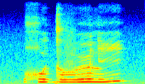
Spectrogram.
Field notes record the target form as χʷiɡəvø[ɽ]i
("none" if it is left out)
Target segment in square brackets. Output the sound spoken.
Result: l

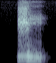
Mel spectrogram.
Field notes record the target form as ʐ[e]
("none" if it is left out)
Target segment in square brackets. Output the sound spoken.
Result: i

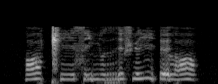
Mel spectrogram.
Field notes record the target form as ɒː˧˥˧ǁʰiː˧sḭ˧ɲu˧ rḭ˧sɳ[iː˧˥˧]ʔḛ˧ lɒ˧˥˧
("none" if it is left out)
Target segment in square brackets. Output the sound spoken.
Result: iː˧˥˧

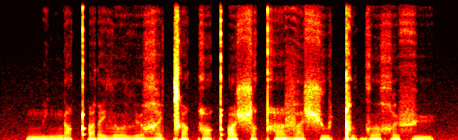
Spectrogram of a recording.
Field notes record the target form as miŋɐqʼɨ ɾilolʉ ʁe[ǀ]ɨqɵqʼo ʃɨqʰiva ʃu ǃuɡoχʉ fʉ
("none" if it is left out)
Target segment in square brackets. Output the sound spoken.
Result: ǀ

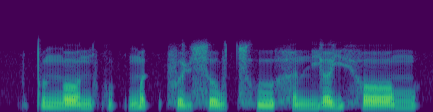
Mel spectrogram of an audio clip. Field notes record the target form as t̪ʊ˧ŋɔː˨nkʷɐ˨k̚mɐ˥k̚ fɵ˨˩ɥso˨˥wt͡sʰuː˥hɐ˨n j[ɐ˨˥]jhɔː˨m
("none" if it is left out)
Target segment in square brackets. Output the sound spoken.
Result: ɐ˨˥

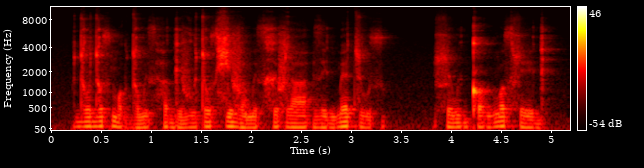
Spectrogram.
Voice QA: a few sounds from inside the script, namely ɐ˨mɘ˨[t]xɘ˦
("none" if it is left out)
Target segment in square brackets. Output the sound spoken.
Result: θ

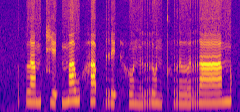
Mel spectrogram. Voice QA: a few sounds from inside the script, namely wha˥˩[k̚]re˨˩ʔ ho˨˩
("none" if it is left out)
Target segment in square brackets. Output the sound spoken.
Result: p̚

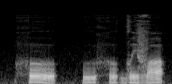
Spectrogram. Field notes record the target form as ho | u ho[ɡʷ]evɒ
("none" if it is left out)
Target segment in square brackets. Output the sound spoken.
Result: ɡʷ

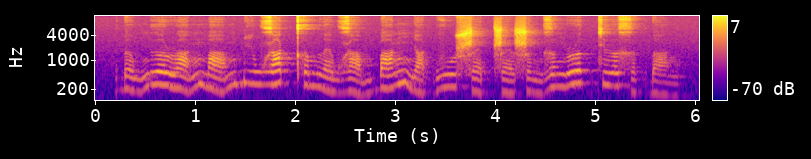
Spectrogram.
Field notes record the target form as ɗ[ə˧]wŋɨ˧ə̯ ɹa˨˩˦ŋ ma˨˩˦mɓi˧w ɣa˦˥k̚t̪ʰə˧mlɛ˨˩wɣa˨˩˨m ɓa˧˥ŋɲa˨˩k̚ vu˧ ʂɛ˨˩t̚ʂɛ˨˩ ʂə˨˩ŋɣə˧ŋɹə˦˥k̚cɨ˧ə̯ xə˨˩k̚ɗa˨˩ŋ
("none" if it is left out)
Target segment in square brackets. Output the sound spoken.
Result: ə˨˩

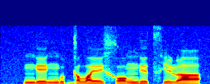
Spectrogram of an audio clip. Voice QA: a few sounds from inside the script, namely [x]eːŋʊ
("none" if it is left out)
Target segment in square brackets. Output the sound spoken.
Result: ŋ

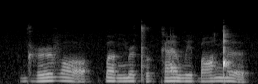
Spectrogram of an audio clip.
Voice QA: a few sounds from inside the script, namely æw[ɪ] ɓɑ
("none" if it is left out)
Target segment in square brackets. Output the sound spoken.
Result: ɪ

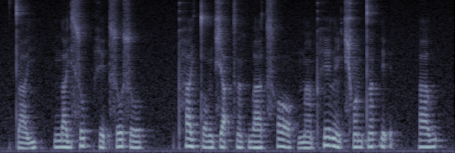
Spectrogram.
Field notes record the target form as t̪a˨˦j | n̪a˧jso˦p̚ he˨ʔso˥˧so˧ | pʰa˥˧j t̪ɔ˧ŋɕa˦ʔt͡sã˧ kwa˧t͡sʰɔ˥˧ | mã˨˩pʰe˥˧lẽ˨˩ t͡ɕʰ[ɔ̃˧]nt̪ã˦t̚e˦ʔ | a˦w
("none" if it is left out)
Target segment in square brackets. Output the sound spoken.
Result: ɔ̃˧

